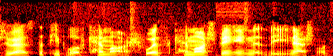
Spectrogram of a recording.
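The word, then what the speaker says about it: Chemosh: put down the moabites the vowels added to the make the word kemash are the same as the word for stench the original vowels of the deity's name would have meant it was actually pronounced something more like kamash or kamas the inference is clear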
